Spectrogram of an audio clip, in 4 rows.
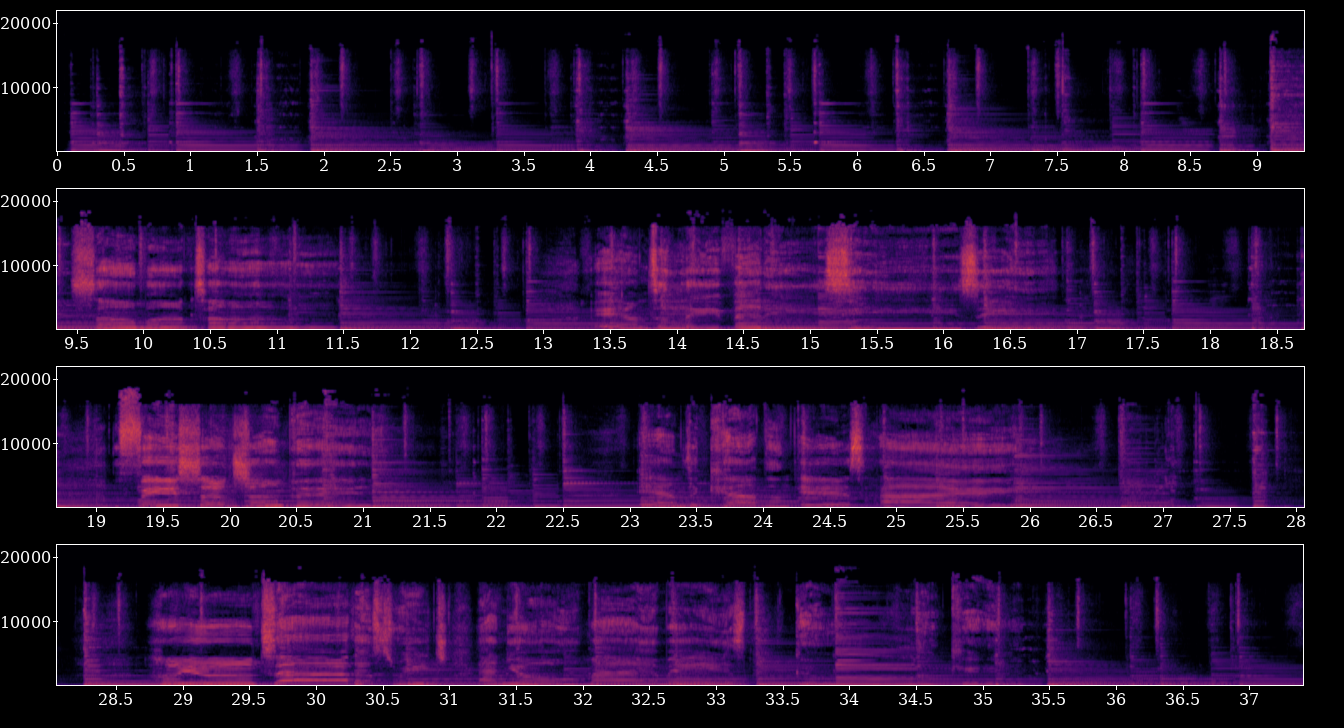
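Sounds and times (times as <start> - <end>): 
guitar: 0.0 - 37.3
voice: 9.5 - 11.6, 13.2 - 17.2, 19.0 - 21.3, 23.1 - 26.1, 28.5 - 35.5.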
